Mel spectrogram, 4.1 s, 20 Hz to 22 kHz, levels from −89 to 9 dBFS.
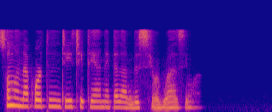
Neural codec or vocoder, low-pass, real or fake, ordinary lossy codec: codec, 16 kHz, 0.5 kbps, X-Codec, HuBERT features, trained on balanced general audio; 7.2 kHz; fake; MP3, 96 kbps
